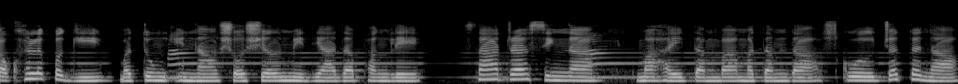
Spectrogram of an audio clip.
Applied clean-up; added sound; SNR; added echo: neural mask model RNNoise.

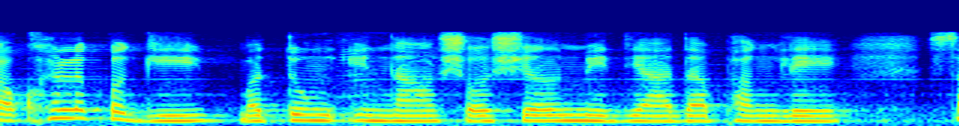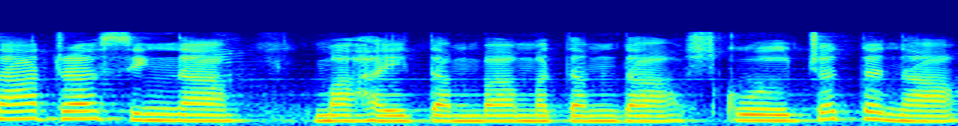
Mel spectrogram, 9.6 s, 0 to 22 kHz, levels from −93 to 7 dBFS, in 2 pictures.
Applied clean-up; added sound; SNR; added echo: neural separator model SepFormer DNS4.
